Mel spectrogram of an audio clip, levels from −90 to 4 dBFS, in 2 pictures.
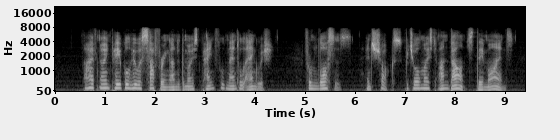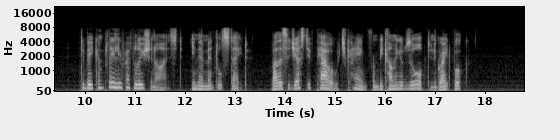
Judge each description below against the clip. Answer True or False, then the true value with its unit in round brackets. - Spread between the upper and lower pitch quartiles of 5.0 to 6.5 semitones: True (5.3 semitones)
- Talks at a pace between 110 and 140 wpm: True (135 wpm)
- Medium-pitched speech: True (145 Hz)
